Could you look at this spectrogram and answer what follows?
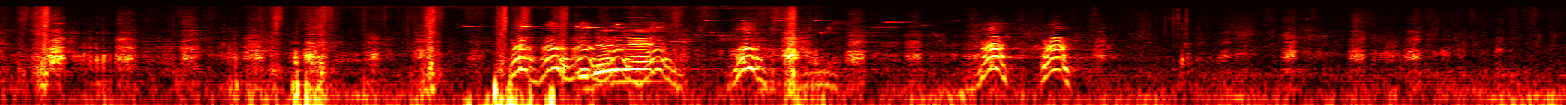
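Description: Rottweiler barking several times, the barks coming mostly between about three and seven seconds in.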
